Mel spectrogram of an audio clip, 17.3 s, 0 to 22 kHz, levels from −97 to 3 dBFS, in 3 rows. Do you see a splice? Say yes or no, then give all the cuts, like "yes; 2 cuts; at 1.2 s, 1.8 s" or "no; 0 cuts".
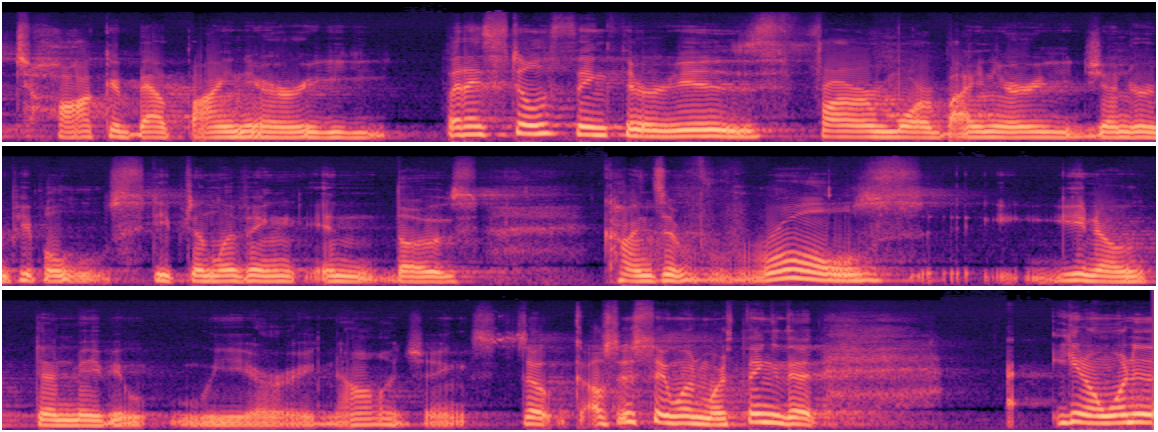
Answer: no; 0 cuts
